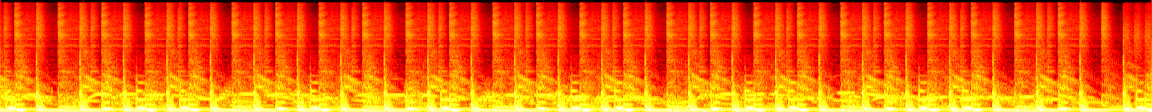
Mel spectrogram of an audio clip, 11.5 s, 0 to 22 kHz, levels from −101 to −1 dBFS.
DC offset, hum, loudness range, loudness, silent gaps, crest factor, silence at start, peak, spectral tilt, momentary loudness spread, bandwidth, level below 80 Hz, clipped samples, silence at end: under 0.1%; none; 1 LU; -10 LUFS; none; 8 dB; 0 s; 0 dBFS; -7.5 dB/octave; 2 LU; 19.5 kHz; -16 dBFS; under 0.1%; 0 s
